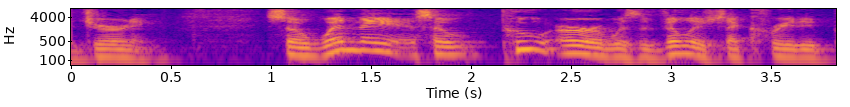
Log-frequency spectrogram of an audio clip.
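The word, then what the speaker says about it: Pu'er: can imagine is also a fermented tea called puer that's spelled p u apostrophe e r p r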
